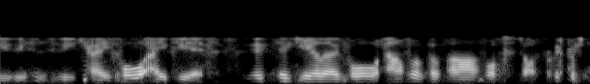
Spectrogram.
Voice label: decoded speech, 7177KHz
